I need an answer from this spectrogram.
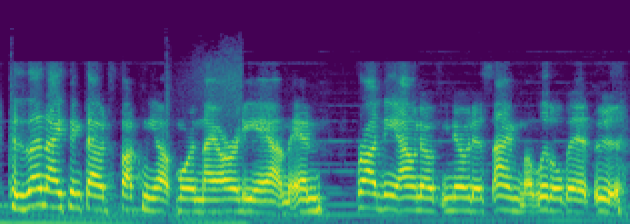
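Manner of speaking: ordinary delivery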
